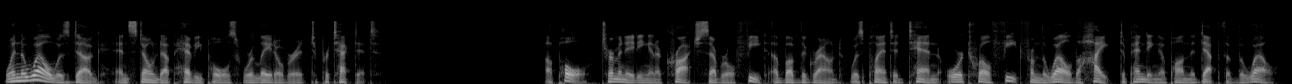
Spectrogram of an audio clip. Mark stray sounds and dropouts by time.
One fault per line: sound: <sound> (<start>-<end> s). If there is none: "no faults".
no faults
